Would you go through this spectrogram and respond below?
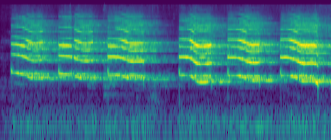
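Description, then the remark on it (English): An electronic instrument does an impression of a little bird with six quick, warbling tweets in pairs, each note sliding downward in pitch. The tone is loud and bright, with no voices. “Little birdie.”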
